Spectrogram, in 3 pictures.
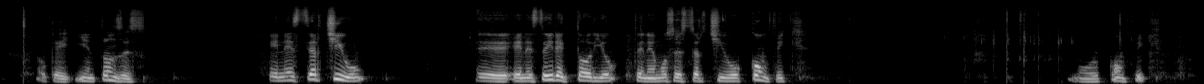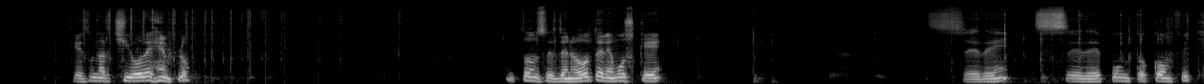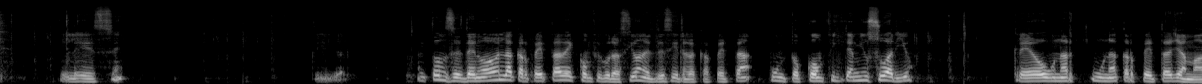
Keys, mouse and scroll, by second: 9.2-10.9 typing, 9.5 click, 11.2 Return, 12.6-16.1 typing, 19.3-20.1 typing, 21.5 Return, 22.1-27.2 typing, 33.2-33.9 typing.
